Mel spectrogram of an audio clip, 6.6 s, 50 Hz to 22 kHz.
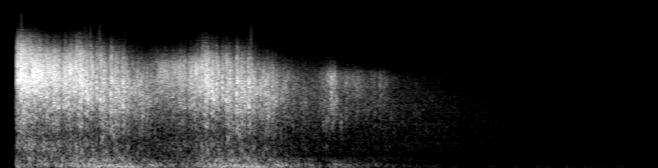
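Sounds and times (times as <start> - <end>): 
hull hit explosions: 0.2 - 6.3.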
